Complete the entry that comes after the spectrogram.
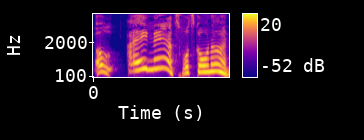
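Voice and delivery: very high-pitched, casual, offhand tone. Retelling how an actor greeted a director on set: Dustin Hoffman impression. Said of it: "I love your Dustin Hoffman impression".

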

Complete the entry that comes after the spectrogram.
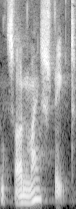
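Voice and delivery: put-on old man voice. Retelling a prank call to a taxi company, put-on old man voice. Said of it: "I'd pretend to be an old guy".

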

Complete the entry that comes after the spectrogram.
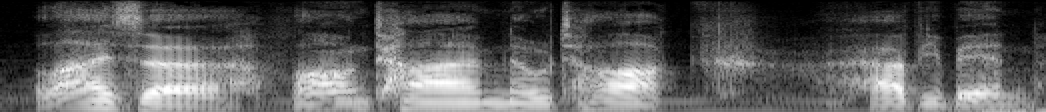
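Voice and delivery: rough, hoarse put-on voice. Game narrator voicing Odin calling Liza after a long time, raspy Odin voice. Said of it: "You hear the kind of raspy voice of Odin".

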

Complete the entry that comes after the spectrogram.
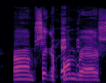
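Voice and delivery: put-on Northeast English accent. Describing a man from the Northeast, the speaker imitates how he talks: Northeast accent. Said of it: "he's from the Northeast, so he talks like that".

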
